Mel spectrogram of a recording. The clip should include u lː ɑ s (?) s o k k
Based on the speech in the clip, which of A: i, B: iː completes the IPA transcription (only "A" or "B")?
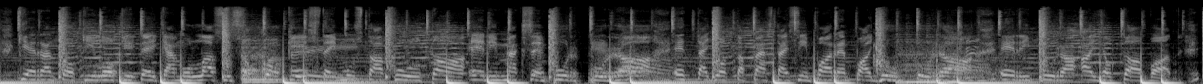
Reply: A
